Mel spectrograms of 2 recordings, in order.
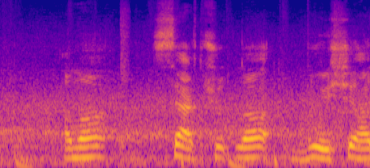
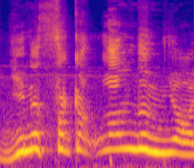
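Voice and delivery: higher, slow, drawn-out groan of frustration; exasperated whine; 8 semitones higher, 5 dB louder, slower than usual. Real, not acted. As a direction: whine it out slowly. Frustrated at injury again. (bıkkın, uzatarak sızlanma)

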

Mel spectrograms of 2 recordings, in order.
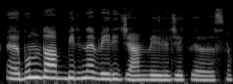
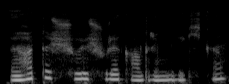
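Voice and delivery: soft unvoiced whisper; 3 semitones lower, 6 dB quieter than usual. Real, not acted. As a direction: mutter it under your breath. Whispering while arranging.

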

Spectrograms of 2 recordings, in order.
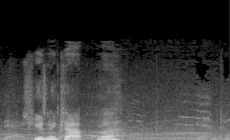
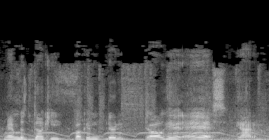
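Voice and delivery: ordinary talk

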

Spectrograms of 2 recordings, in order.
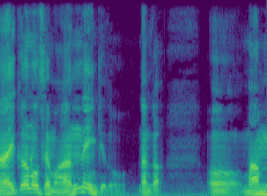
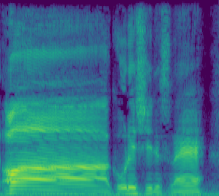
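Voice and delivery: ordinary delivery

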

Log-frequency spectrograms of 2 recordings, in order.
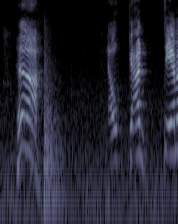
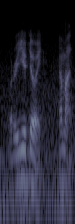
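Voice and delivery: low, hushed grumble; muttered self-reproach; 9 semitones lower, 14 dB quieter, much faster than usual. Real, not acted. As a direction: grumble it under your breath. Muttering to self while playing.

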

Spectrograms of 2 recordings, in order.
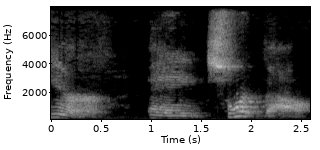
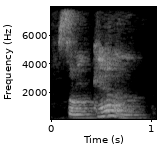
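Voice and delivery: ordinary delivery

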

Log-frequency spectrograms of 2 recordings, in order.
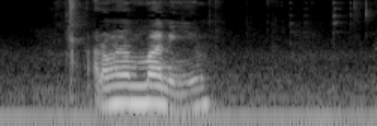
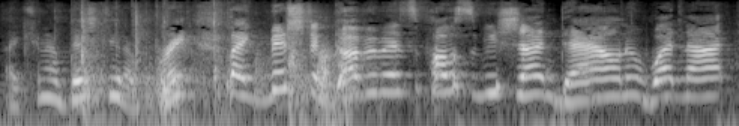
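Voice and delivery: exasperated rant; 5 semitones higher, 4 dB louder than usual. Real, not acted. Venting frustration, exasperated rant.

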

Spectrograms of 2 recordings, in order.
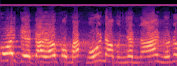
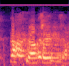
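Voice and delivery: ordinary talk, nothing marked

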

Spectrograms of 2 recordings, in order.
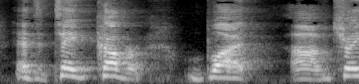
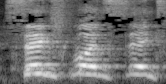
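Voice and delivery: ordinary talk, nothing marked

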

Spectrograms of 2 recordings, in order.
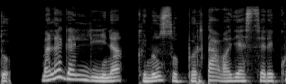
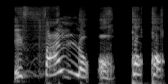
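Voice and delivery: very high, louder snapping hen; irritated hen; 5 dB louder than usual. A narrator's reading. Annoyed hen dismisses the duckling, high clucks. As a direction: cluck it out in a huff. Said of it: "rispose stizzita".

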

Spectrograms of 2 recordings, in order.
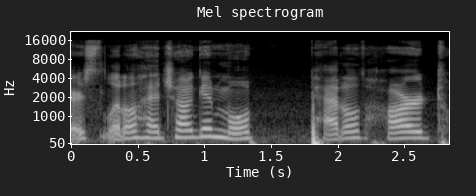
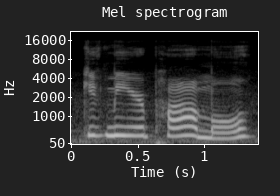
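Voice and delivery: higher, urgent storybook call; mild shout; 6 semitones higher than usual. A narrator's reading. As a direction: call out urgently without much volume. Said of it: "shouted Little Hedgehog".

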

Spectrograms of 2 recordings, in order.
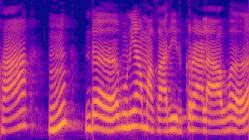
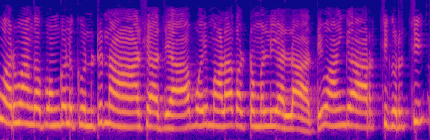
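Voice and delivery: usual speaking voice

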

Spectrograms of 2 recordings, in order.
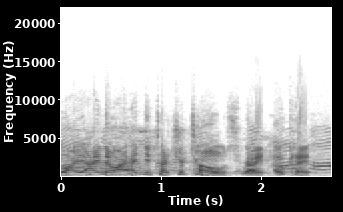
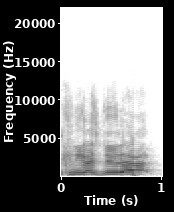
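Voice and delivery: usual speaking voice

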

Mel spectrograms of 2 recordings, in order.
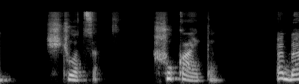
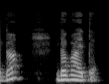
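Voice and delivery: ordinary talk

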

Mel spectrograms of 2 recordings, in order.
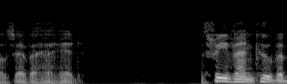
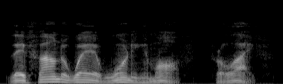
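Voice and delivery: ordinary delivery, nothing marked

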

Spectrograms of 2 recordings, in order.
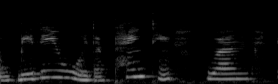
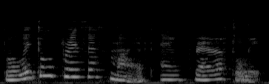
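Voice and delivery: ordinary delivery

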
